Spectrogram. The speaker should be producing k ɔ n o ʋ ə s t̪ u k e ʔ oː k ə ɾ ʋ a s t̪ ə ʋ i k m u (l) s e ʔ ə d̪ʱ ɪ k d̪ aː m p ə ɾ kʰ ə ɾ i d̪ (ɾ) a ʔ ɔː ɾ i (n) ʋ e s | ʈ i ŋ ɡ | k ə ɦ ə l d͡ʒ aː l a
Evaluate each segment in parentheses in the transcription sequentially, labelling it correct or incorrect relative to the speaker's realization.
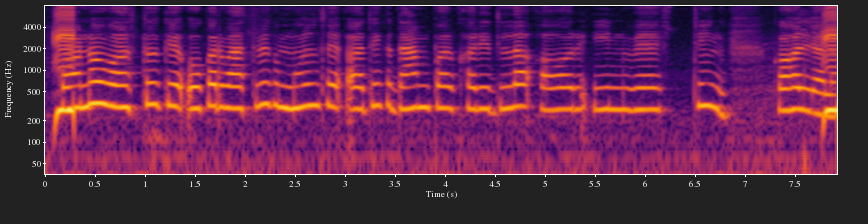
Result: correct, incorrect: l, correct

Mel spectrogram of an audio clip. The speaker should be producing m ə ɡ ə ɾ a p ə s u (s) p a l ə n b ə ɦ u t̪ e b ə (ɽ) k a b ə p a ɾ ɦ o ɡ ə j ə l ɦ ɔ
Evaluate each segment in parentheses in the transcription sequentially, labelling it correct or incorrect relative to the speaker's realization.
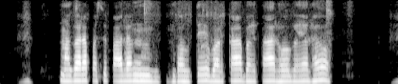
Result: incorrect: none, correct

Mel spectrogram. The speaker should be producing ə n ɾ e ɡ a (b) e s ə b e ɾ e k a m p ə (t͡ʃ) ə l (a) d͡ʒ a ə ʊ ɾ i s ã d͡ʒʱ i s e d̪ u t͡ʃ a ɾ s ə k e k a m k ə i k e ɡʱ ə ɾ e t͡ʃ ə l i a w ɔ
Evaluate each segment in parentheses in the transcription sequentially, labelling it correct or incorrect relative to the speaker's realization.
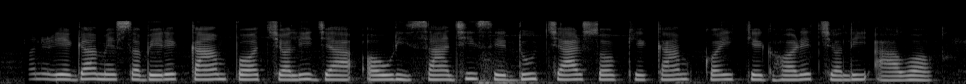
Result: incorrect: m, correct, incorrect: i

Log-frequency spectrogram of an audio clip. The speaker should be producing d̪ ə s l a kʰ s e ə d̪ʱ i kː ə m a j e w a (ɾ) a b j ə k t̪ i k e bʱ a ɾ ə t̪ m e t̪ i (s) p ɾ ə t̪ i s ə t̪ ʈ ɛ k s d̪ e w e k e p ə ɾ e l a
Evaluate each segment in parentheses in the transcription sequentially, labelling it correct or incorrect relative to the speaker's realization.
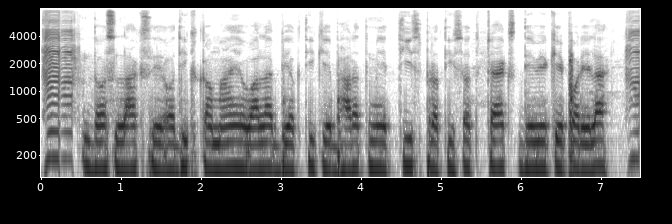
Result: incorrect: l, correct

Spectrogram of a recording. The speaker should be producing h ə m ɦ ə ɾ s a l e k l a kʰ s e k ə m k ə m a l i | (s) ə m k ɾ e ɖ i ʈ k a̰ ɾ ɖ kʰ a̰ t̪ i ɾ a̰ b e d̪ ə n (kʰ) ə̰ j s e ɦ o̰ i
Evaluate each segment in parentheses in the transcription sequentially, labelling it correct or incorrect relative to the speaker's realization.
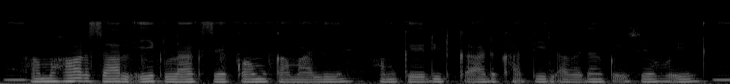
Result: incorrect: h, incorrect: k

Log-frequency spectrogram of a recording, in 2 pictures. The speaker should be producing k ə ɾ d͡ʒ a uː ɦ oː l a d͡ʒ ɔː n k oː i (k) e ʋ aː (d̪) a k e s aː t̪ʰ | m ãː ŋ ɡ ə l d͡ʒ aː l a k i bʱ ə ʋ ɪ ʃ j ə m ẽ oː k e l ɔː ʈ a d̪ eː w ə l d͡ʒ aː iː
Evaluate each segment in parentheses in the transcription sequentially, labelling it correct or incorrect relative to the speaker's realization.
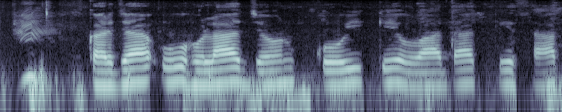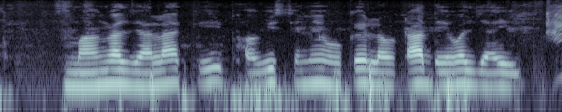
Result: correct, correct

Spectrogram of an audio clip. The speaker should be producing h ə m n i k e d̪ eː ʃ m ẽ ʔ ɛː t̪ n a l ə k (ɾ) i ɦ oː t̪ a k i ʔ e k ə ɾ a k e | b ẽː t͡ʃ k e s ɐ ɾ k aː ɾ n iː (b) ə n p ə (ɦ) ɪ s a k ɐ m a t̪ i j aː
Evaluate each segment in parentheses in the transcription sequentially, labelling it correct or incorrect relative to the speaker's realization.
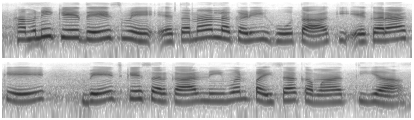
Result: incorrect: ɽ, incorrect: m, incorrect: none

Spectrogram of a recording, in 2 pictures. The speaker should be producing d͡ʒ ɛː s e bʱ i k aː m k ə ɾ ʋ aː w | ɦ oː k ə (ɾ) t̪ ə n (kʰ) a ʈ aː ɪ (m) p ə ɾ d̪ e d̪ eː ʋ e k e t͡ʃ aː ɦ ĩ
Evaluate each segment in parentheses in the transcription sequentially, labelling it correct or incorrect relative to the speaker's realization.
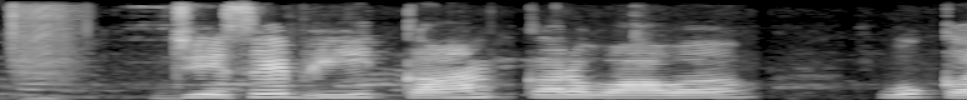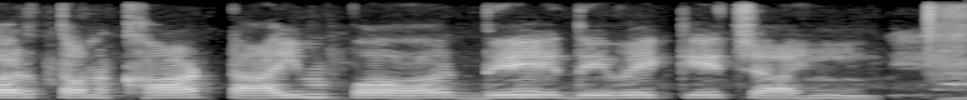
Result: correct, correct, correct

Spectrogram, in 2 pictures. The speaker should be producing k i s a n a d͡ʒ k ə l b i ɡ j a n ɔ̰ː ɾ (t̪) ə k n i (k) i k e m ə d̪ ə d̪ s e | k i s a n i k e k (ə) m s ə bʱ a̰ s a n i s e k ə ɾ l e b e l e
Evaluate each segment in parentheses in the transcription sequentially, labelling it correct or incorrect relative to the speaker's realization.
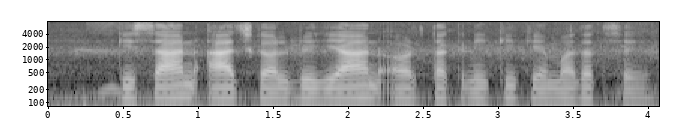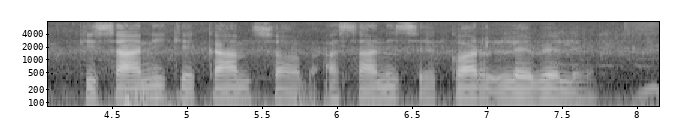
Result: correct, correct, incorrect: a

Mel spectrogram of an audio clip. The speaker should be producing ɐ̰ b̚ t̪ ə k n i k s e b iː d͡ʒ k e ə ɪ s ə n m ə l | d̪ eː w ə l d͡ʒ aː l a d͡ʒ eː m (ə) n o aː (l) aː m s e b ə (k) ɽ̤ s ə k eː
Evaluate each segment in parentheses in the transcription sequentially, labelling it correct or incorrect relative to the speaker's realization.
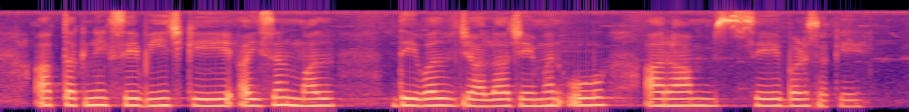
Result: correct, incorrect: ɾ, incorrect: none

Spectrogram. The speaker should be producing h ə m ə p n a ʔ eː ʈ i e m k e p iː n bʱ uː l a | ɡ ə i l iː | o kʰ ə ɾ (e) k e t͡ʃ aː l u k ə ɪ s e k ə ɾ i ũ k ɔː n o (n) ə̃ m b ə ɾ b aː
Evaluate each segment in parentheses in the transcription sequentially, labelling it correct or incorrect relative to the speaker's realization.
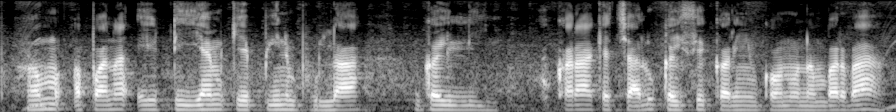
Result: incorrect: a, correct

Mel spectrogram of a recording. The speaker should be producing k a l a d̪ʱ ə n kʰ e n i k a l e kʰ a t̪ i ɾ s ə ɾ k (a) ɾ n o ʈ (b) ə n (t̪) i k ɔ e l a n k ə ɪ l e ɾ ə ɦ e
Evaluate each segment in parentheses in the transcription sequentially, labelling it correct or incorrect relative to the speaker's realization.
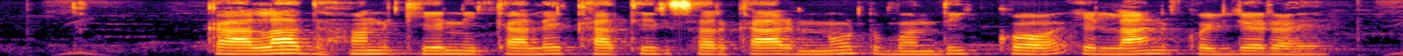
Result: correct, correct, incorrect: d̪

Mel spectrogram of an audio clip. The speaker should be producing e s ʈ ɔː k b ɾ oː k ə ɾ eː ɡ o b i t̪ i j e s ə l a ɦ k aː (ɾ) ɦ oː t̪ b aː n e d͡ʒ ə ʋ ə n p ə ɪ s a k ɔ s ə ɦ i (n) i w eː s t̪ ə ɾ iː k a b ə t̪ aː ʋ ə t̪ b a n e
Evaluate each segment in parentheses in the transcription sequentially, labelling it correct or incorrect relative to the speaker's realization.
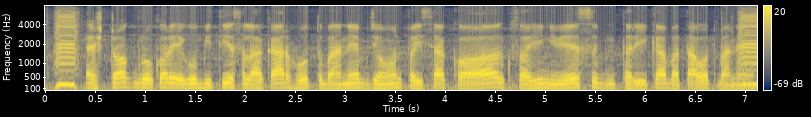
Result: correct, correct

